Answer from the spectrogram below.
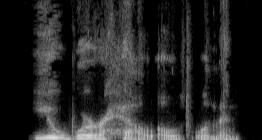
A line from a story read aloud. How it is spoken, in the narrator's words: he mumbled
